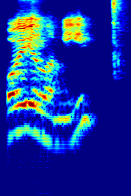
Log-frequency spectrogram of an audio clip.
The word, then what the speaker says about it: Ojalammi: the oil me so the j is pronounced as a y but i won't speak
